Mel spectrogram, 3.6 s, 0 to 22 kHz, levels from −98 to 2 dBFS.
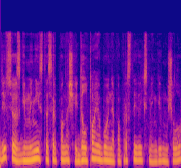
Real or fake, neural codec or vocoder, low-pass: fake; vocoder, 44.1 kHz, 128 mel bands, Pupu-Vocoder; 10.8 kHz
